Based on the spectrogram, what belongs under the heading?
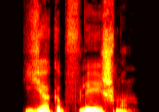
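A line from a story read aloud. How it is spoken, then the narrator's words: Whispered. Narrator (Russian): прошептал Макс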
